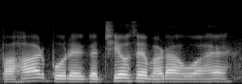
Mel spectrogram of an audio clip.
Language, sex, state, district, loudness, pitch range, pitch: Hindi, male, Arunachal Pradesh, Lower Dibang Valley, -15 LUFS, 130-145 Hz, 135 Hz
